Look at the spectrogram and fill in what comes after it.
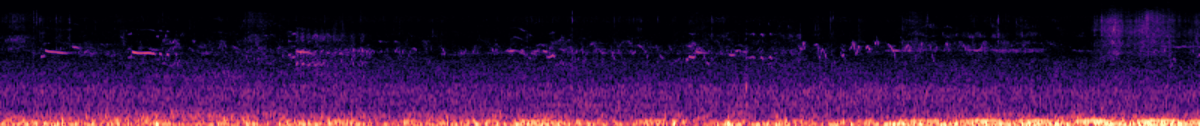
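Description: Small birds chirping in short, scattered calls over a steady low rumble and hum.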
